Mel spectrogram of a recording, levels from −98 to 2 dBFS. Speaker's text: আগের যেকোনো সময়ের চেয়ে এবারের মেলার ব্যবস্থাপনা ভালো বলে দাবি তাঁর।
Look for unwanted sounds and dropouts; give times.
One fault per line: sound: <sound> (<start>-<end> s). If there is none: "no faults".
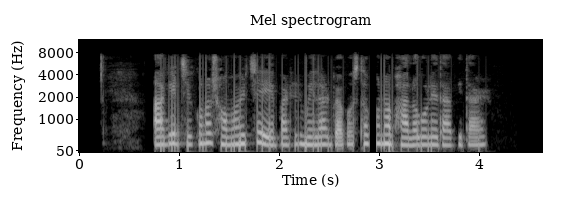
sound: dropout (2.9-3.0 s)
